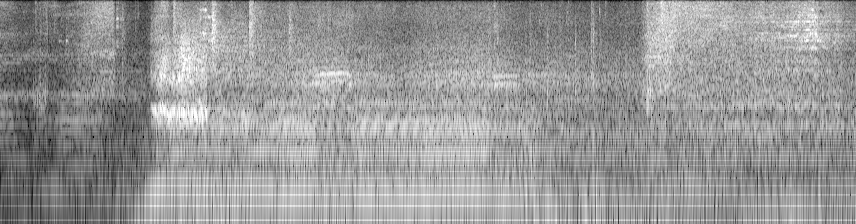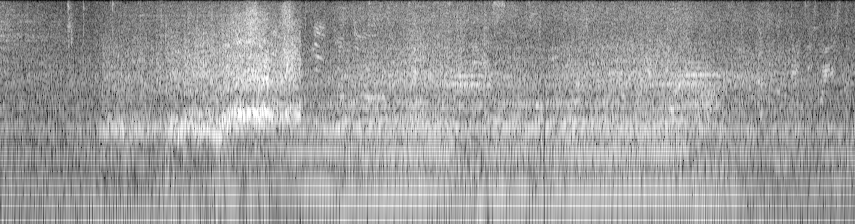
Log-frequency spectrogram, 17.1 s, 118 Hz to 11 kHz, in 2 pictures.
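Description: A car in Cyberpunk 2077 pulls away with an engine that revs up and drops through gear changes, tyres squealing briefly, loud and steady after a quiet start, with a voice speaking partway through.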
